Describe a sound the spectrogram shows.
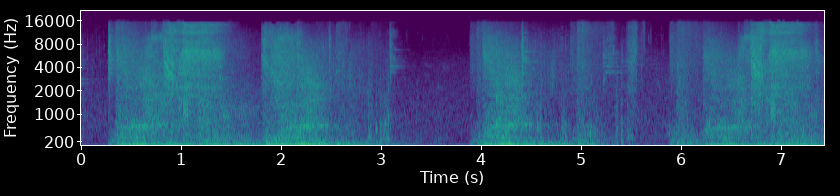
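Game spells burst and whoosh in a fight.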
